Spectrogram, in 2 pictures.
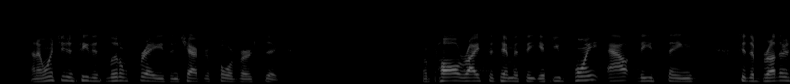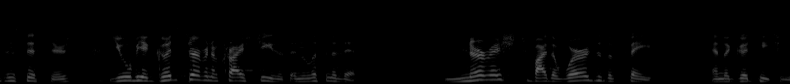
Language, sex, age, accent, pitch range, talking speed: English, male, 30-49, American, 125-165 Hz, 205 wpm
